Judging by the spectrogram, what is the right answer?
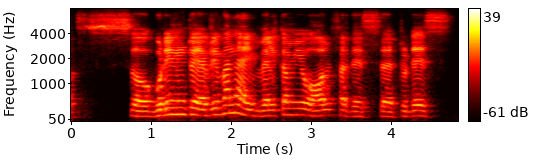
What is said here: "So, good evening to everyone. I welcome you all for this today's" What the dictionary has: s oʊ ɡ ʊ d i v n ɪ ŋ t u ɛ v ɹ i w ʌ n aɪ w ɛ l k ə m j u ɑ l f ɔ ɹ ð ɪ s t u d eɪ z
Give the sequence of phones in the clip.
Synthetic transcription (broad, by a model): s oʊ ɡ ʊ d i n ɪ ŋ t u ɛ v ɹ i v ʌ n aɪ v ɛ l k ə m j u ɑ l f ɔ ɹ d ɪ s t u d eɪ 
